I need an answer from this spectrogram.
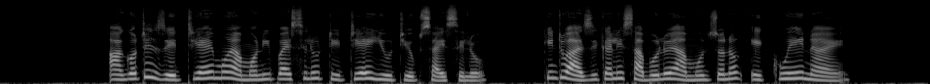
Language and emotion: Assamese, sad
